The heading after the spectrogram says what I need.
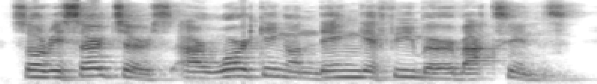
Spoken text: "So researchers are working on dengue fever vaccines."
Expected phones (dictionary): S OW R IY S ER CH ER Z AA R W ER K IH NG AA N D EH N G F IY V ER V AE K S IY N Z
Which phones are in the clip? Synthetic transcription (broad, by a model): S OW R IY S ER CH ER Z AA R W ER K IH NG AA N D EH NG G F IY B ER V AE K S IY N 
